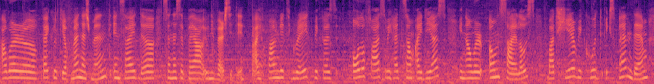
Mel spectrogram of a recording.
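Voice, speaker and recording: A woman's voice: a little high, fairly even intonation, a little slow, hardly any pauses. A woman from Romania, representing her university faculty and speaking enthusiastically, with some fillers, in an event interview. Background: background music.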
